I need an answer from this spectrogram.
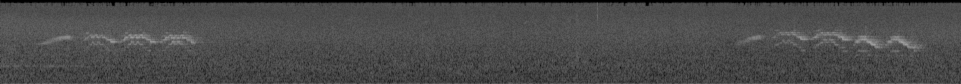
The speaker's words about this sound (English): There we go, veery. A veery thrush.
